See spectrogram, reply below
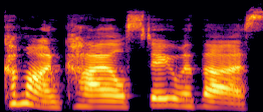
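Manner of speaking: mock joking, teasing tone. Retelling friends' joking plea to stay out: imitating friends joking. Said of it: "And kinda joking".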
